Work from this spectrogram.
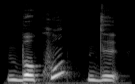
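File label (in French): "beaucoup de", French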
